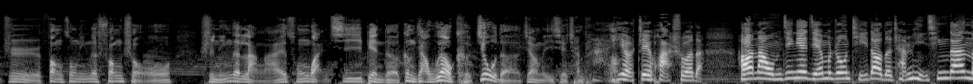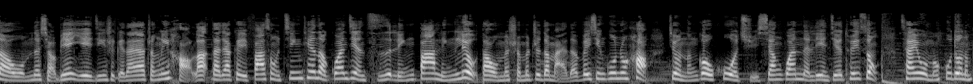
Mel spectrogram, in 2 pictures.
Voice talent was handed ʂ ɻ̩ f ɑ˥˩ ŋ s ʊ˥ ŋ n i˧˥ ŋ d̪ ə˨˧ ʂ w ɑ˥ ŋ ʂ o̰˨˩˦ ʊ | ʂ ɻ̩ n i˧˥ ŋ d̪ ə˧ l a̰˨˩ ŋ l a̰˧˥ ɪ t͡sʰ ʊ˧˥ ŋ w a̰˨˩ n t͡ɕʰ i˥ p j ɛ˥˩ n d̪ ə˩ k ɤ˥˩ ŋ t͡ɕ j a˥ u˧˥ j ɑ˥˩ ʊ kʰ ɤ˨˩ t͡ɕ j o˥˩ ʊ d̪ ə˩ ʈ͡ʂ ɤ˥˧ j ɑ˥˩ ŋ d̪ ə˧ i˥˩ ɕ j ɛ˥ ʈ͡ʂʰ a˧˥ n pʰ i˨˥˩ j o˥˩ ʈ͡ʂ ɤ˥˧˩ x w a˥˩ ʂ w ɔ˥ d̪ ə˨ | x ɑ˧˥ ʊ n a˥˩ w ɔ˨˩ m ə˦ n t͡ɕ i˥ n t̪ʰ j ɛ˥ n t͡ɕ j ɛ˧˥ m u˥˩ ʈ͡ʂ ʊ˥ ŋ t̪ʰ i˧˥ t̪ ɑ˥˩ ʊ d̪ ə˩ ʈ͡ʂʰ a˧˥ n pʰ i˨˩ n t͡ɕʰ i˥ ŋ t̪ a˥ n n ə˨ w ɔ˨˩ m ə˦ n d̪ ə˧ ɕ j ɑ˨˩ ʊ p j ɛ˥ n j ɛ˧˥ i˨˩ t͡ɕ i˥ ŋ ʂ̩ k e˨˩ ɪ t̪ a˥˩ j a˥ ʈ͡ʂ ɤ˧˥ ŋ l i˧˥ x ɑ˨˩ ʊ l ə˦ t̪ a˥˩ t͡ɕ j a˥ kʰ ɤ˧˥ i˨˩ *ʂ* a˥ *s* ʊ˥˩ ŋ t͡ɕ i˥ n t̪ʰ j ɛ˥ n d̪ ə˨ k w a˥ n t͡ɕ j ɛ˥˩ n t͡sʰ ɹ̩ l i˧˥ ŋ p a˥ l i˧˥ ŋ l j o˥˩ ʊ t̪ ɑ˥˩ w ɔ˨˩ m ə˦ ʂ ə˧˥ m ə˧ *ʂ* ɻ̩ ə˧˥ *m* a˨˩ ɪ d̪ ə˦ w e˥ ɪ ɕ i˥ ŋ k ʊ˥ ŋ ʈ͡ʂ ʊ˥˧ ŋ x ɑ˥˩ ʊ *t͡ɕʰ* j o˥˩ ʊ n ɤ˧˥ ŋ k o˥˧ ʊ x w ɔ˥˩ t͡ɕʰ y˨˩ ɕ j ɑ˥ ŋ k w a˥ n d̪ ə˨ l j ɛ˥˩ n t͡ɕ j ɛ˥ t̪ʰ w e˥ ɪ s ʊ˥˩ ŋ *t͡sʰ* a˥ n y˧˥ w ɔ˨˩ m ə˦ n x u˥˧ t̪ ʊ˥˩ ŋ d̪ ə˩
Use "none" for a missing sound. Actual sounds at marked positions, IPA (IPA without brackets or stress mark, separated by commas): f, s, ʈ͡ʂ, m, t͡ɕ, t͡sʰ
